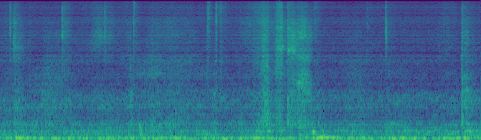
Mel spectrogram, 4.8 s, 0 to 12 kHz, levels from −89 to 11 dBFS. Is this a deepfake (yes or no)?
yes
